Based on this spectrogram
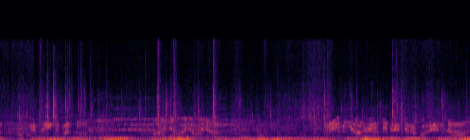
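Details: Male Canarian pouter pigeons in strong breeding condition coo steadily. Deep, swelling arched notes recur about once a second over background music.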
